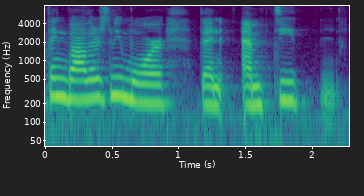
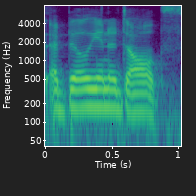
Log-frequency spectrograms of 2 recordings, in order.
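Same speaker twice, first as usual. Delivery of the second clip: ordinary delivery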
